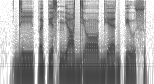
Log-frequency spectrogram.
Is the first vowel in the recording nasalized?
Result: no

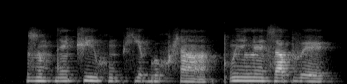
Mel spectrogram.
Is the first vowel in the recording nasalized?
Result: yes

